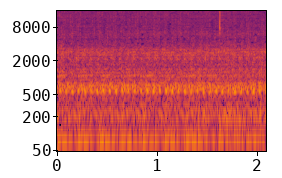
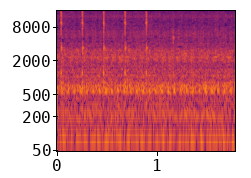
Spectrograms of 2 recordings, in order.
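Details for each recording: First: V8 truck after reattaching a plug wire found off the cylinder 1 coil: even steady idle with no stumble or tick; misfire gone, running smoothly. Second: Engine idling with sharp even ticking about five per second, little misfire; arcing at number 1 coil because the plug wire was off the coil, fixed by reseating it.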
